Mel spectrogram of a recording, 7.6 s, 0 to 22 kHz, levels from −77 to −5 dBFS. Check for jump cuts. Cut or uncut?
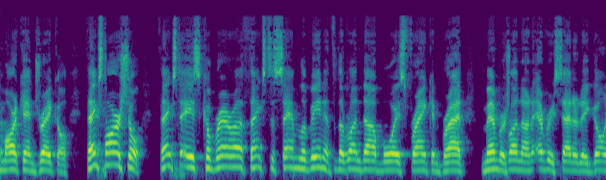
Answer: cut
